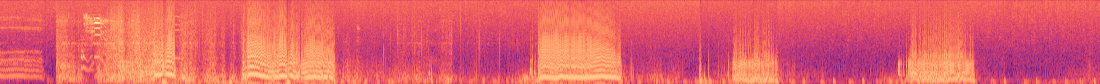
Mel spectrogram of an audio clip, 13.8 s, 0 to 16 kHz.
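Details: Calico-tabby cat in heat, kept as a pet and accepting a newly found calico kitten, filmed at home on 8 September 2021 around 6:30 pm. Five loud, low, wavering yowls, each drawn out for one to two seconds, separated by short pauses.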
